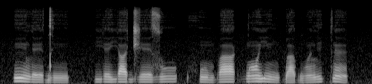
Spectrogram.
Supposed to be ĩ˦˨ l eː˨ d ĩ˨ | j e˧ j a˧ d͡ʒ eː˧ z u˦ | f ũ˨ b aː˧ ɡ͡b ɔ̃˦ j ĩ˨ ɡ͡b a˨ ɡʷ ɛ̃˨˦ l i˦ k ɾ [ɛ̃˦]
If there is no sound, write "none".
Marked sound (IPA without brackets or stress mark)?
ɛ̃˨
